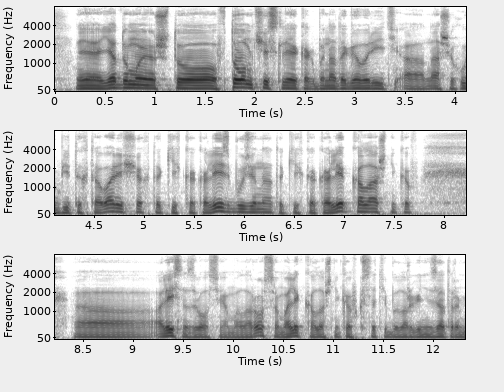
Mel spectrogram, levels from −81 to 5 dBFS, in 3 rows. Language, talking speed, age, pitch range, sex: Russian, 140 wpm, 30-49, 85-110 Hz, male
